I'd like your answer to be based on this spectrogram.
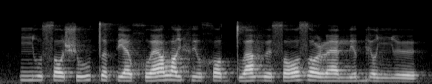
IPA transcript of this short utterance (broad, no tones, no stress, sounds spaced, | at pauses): ɲ u s ɔ ʃ u t ə pʲ æ χʷ æ lˠ i fʲ o x ɔ d tʷ a v ʏ s ɔ z ɔ ɭ æ mʲ ə bʲ ɔ ɲ ʏ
